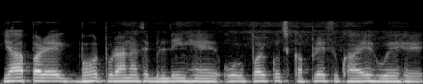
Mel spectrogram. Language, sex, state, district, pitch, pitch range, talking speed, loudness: Hindi, male, Arunachal Pradesh, Longding, 145 Hz, 140-150 Hz, 185 wpm, -17 LUFS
